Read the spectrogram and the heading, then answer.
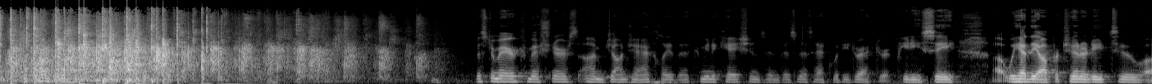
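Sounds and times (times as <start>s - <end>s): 
round of applause: 0.0s - 4.5s
speech: 4.8s - 11.5s.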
